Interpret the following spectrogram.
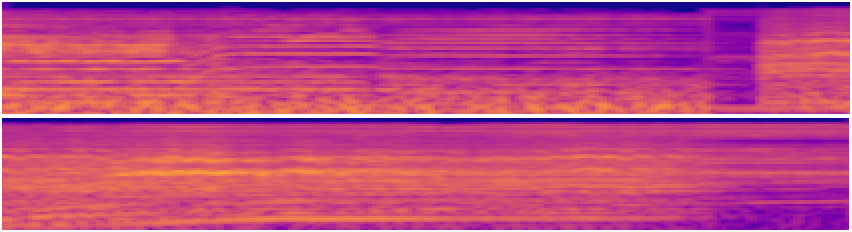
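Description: Bowed-string music for the first two and a half seconds or so, then an abrupt cut to loud sport-motorcycle engine and wind noise from a bike-mounted camera at speed.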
